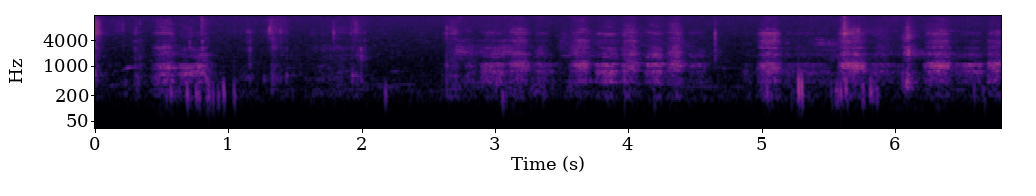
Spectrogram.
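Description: A Rottweiler huffs, snorts and wheezes in rough, irregular bursts at close range indoors.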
